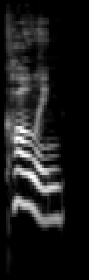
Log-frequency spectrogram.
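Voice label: "calling", American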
